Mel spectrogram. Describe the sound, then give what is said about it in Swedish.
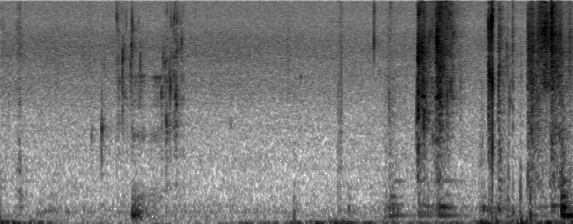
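Someone drinks water: quiet wet sips followed by a few louder gulps and swallows toward the end, with no talking. “Jag dricker jag lite vatten.”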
